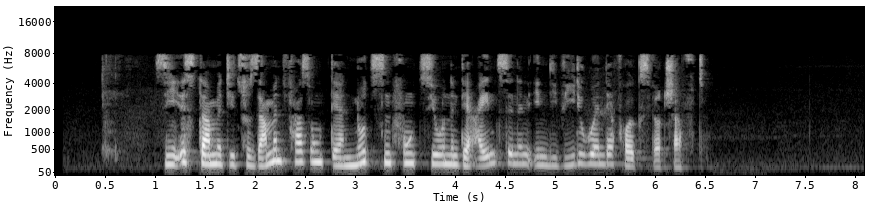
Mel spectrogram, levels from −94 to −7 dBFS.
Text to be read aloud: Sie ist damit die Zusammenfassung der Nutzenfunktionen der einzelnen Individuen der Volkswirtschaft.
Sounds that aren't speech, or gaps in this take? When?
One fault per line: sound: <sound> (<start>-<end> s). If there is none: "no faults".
no faults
